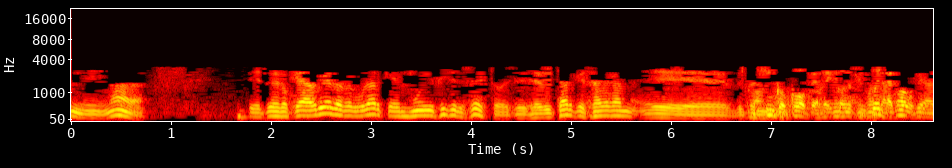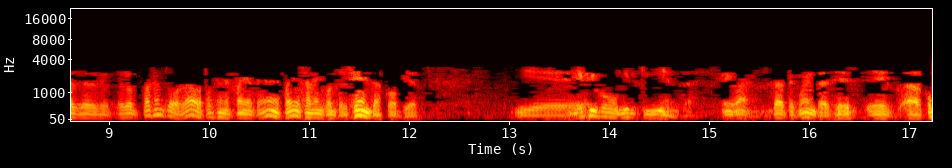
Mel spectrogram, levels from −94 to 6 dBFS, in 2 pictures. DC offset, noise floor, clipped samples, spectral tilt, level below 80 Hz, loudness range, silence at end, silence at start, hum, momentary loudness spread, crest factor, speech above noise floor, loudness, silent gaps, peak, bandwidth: under 0.1%; -59 dBFS; under 0.1%; -12 dB/octave; -58 dBFS; 7 LU; 0 s; 0 s; none; 11 LU; 20 dB; 32 dB; -28 LUFS; none; -8 dBFS; 3.2 kHz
